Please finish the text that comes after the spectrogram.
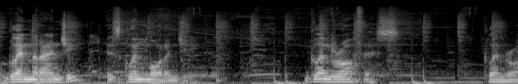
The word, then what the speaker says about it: Glenmorangie: not Glen levy that would make you french Glenmorangie it's not Glenmorangie is Glenmorangie blender office blender office so here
